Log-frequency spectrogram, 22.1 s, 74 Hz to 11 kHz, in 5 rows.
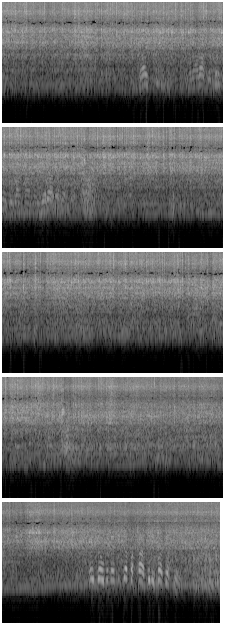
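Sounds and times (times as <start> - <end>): concrete pump rushing: 0.0 - 22.0.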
